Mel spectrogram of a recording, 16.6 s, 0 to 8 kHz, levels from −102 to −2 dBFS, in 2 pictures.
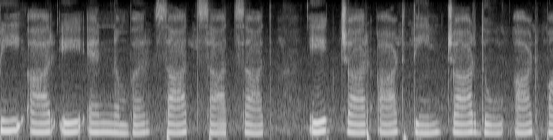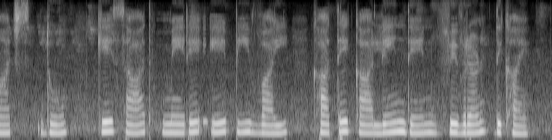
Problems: constant background noise, low volume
